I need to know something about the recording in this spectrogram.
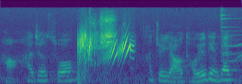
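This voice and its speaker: A woman on a TV talk show telling an animated story about her daughter and acting out the quotes. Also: medium pitch, fairly quick, heavy background noise. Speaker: panel mother.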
